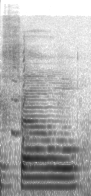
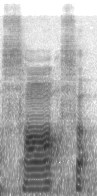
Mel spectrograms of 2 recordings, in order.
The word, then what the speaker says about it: fell: notice a problem, like if you're trying to say fell or shell and it's coming out like um uh foul foul um it may be that you're opening too far and I think um it it's probably partially because of these L's.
